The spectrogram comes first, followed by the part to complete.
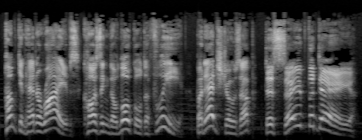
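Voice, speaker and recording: A man's voice: high-pitched, very animated, unhurried, a bit bright, faint music behind. A man recapping a horror movie as a reviewer, with sarcastic joking asides. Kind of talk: comedic film recap narration.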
